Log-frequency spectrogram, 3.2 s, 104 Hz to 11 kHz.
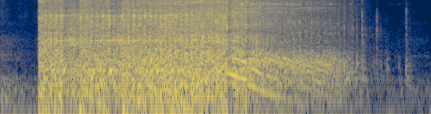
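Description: An impact tool hammers loose the 32mm rear axle nut on a 2003-2008 Subaru Forester, a loud, close, rapid rattling burst lasting over two seconds before tapering off.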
